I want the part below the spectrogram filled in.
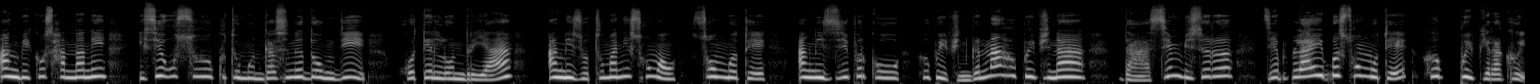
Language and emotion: Bodo, fearful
